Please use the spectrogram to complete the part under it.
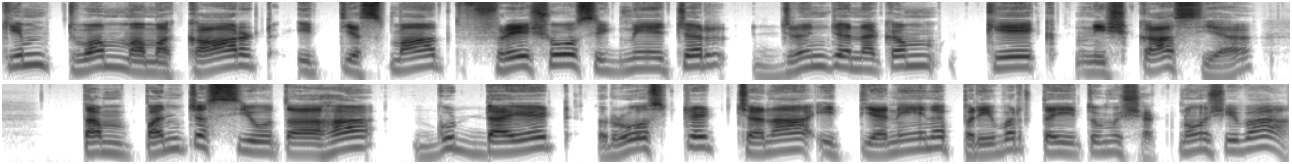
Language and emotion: Sanskrit, neutral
